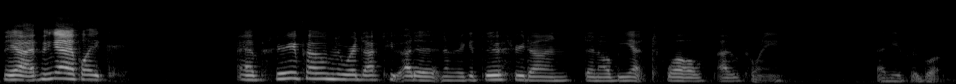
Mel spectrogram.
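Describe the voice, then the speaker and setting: A woman's voice: mid-range voice, normal speed, fairly bright tone. A woman hosting a casual writing livestream, playfully teasing her co-host and laughing often. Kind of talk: casual chat.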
